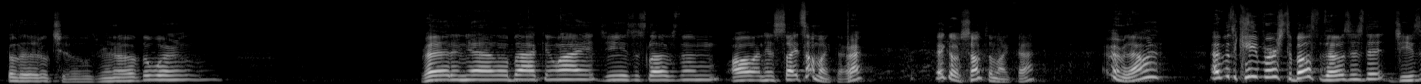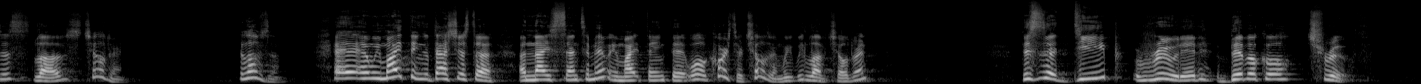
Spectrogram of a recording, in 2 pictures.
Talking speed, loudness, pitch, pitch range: 165 wpm, -24 LUFS, 215 Hz, 190-250 Hz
